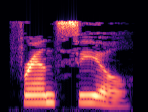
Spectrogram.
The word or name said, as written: francille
